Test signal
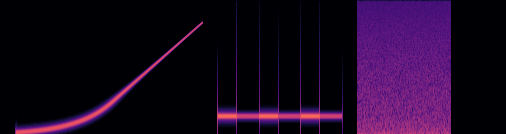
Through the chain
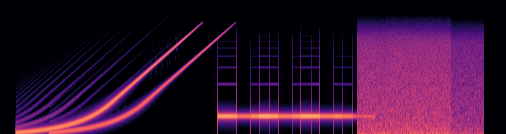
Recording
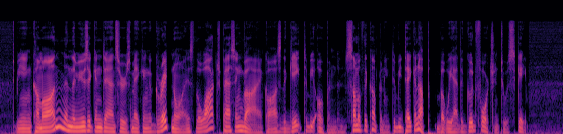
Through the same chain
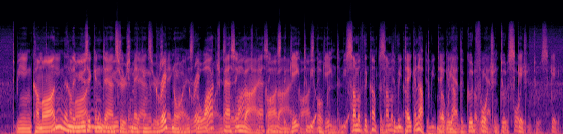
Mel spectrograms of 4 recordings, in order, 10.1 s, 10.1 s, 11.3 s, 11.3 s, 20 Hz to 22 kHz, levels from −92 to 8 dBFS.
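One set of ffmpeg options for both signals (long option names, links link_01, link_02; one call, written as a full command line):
ffmpeg -i in.wav -filter_complex "[0:a]lowpass=frequency=6300:width=0.5412,lowpass=frequency=6300:width=1.3066,asplit=2[link_01][link_02];[link_02]acompressor=threshold=-34dB:ratio=6:attack=0.13:release=22:knee=1:detection=peak,volume=0dB[link_03];[link_01][link_03]amix=inputs=2:normalize=0,aecho=1:1:661:0.447,volume=8dB" out.wav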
